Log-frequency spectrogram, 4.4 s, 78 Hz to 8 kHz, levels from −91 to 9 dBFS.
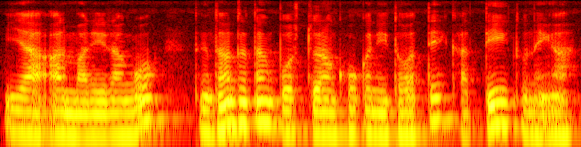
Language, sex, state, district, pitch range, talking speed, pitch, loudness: Garo, male, Meghalaya, West Garo Hills, 115-155 Hz, 125 wpm, 120 Hz, -18 LUFS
